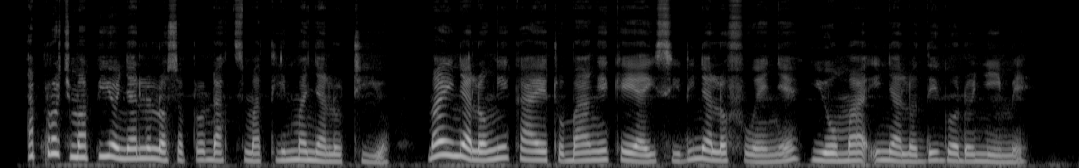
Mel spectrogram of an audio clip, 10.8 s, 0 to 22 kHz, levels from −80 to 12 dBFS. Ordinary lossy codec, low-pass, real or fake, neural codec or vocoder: none; none; real; none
